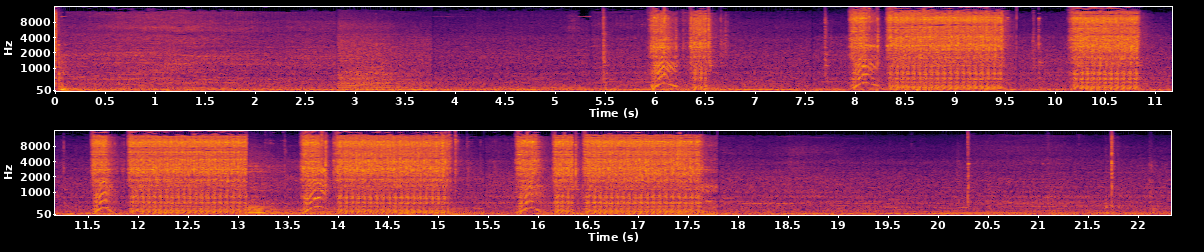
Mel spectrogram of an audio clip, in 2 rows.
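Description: Pneumatic impact wrench running on the wheel bolts of a Mercedes-Benz W124. It goes in a string of about seven bursts of hammering, each one to two seconds long, starting about six seconds in and stopping a few seconds before the end.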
